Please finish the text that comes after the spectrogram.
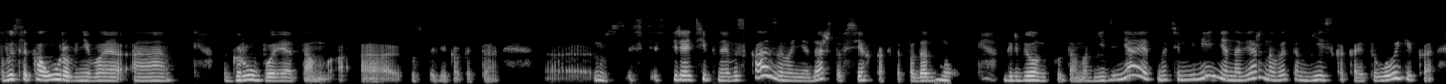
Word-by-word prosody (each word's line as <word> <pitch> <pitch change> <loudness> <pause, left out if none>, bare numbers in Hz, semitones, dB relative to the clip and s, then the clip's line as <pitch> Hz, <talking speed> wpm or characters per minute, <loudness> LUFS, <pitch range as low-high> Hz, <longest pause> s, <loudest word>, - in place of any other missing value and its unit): высокоуровневое, 195 -5 +4
а, 175 +2 -1 0.5
грубое, 175 -3 +2
там, - - -3
а, 390 - -10
а, - - -4
Господи, - - -10
как - - -10
это, - - -10 0.5
а, 310 -1 -14
ну, 195 -3 -1
с 190 +3 -19
c 205 0 -13
стереотипное 205 -1 0
высказывание, 195 - +1
да, 255 - +2
что 255 - -7
всех 200 +2 -2
как-то - - -9
под 170 0 -3
одну 185 +2 +2 0.5
гребенку 190 -2 +2
там - - -4
объединяет. 225 - +1
Но, 210 - -2
тем 210 0 -3
не 225 - 0
менее, 305 - +2
наверно, 215 - +1
в - - -2
этом 210 -4 -2
есть 200 0 -1
какая-то 160 +2 -6
логика, 225 +2 +1
200 Hz, 140 wpm, -24 LUFS, 180-225 Hz, 0.5 s, высокоуровневое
